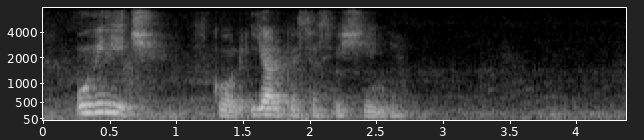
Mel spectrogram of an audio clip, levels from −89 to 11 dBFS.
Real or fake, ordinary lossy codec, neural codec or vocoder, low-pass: real; Opus, 32 kbps; none; 7.2 kHz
